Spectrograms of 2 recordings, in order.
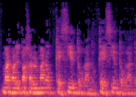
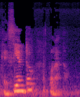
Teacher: es un que va a ser una conjunción, que ya la veremos, no lleva acento y fíjate que tampoco suena mucho en la frase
